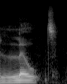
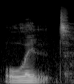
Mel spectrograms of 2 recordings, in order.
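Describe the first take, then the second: First: The first L is clear and the final L dark. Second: The first L is dark and the final L clear. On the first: The speaker calls it right. "I would say lilt" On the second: The speaker calls it wrong. "I would never say lilt. that would sound strange"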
